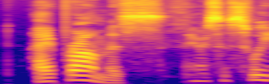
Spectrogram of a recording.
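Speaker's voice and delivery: ordinary delivery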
